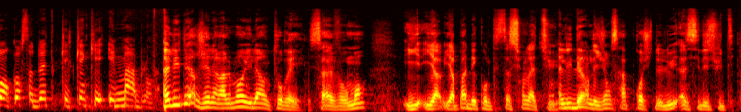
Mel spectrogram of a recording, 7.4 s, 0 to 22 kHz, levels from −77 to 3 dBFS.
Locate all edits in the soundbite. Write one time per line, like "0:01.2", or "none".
0:01.5
0:03.1
0:05.6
